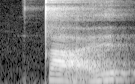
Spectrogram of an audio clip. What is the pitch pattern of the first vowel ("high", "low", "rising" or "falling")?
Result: low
